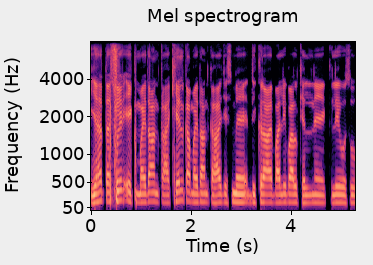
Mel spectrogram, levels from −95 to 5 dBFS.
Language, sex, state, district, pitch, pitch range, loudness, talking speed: Hindi, male, Chhattisgarh, Bastar, 145 Hz, 140-155 Hz, -15 LUFS, 250 wpm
